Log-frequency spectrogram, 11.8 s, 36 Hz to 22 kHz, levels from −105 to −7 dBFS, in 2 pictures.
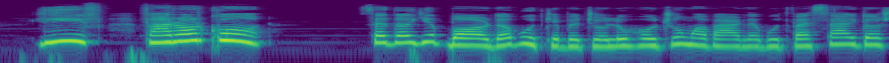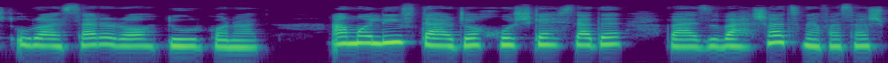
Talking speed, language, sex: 155 wpm, Persian, female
